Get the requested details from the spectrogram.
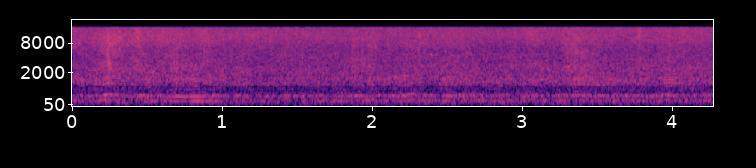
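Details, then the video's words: Swarm of bees out of its hive, a dense steady drone with bright bands low and in the middle, humming continuously without pause, with a soft hiss above. "bees therapy swarm natural buzzing sound"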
